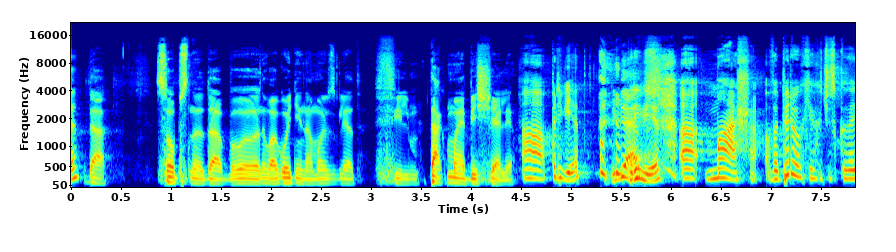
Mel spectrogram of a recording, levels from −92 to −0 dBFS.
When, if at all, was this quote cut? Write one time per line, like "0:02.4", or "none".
0:01.9
0:03.8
